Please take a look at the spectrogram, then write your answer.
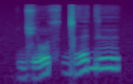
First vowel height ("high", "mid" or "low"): mid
